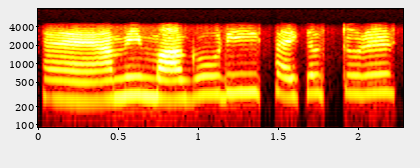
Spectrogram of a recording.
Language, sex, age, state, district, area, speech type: Bengali, female, 18-30, West Bengal, Uttar Dinajpur, urban, conversation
